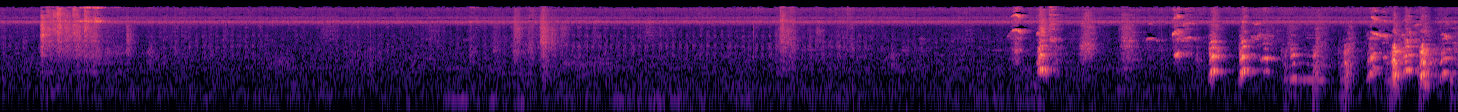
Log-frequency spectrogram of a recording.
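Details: Siberian Husky at the Rocketkaito kennel during a stud service: a mostly quiet stretch with faint scattered sounds, then from about twelve seconds a run of loud, quick, breathy panting bursts mixed with short whiny tones, growing denser toward the end.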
